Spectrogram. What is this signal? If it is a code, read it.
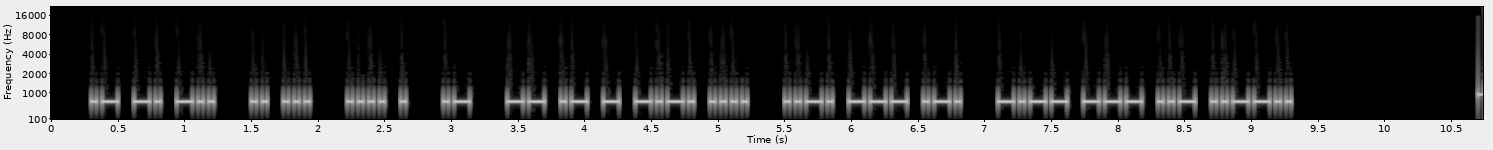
Morse code, heard as a keyed tone, about 30 wpm, 700 Hz. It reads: AND IS HE A MATCH FOR YOU?
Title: Sentences from Top 1600 Words 30wpm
